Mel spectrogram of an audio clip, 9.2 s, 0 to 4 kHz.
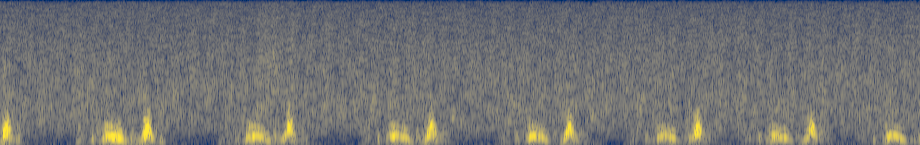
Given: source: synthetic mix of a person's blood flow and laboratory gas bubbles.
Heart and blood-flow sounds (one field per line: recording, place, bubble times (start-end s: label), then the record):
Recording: Doppler ultrasound of blood flow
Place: precordium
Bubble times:
no bubbles
From the record:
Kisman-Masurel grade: 000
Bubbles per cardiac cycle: 0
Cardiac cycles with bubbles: 0%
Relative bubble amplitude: no bubbles discernible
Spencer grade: 0 (complete lack of bubble signals)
